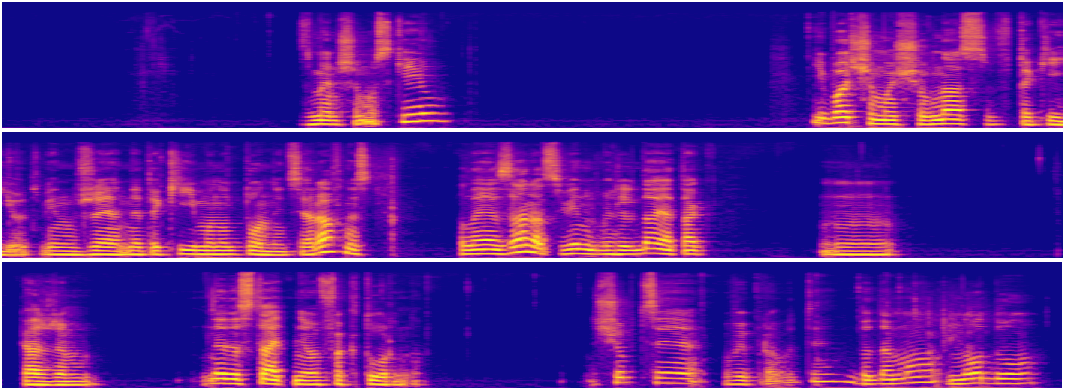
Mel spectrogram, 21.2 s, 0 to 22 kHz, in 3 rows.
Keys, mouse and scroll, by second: 1.7 click, 5.6-6.0 scroll down 1, 6.1 middle click, 7.1-7.5 scroll up 1, 7.5 middle click, 8.4 scroll down 1, 8.6 middle click, 10.3-10.7 scroll down 1, 16.8 middle click, 18.7 click, 20.3 shift+a.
